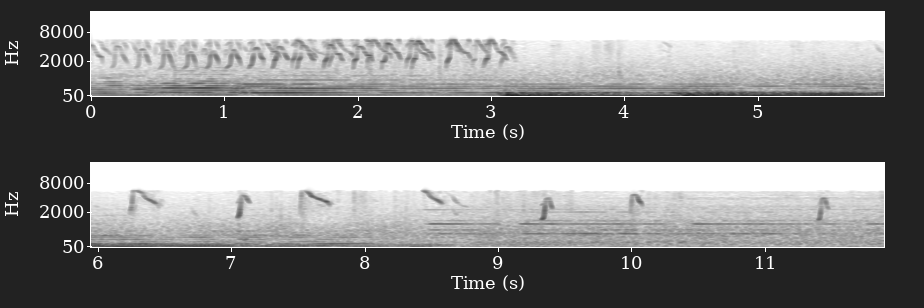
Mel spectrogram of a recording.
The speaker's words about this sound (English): A viper. The sentry bird immediately sounds the alarm. The flock comes together for protection.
